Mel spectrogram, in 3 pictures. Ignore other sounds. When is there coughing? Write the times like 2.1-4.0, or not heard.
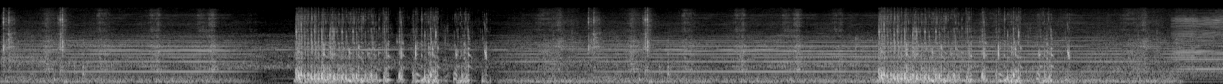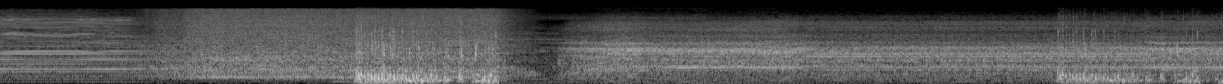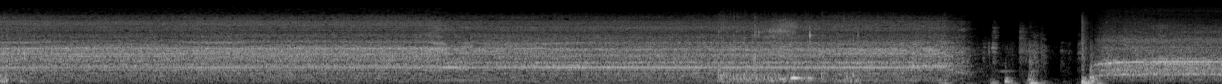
31.9-32.6.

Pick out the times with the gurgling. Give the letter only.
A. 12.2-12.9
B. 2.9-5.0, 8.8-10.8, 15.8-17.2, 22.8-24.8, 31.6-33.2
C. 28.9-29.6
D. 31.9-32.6
B.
